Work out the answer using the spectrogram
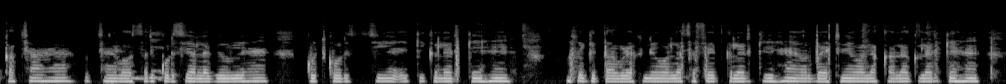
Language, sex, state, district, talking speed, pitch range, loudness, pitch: Hindi, male, Bihar, Kishanganj, 180 wpm, 140-145 Hz, -21 LUFS, 140 Hz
